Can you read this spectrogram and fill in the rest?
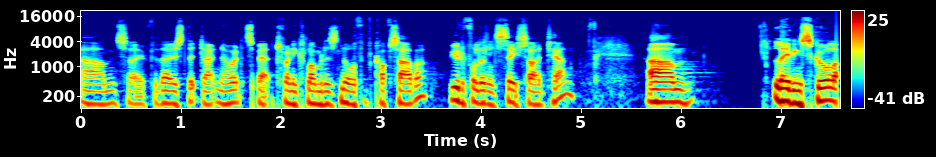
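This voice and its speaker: This is an Australian man in middle age, talking on a podcast as a guest. His voice has a gravelly rasp, and he is recorded very dry and close, with no room echo. He tells his story in a loose, easygoing way, full of ums and uhs. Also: medium pitch. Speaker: guest, HR executive. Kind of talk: conversational podcast interview.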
